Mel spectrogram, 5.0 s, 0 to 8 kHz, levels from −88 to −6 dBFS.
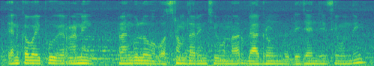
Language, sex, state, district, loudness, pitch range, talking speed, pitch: Telugu, male, Telangana, Mahabubabad, -16 LUFS, 115-135 Hz, 120 wpm, 125 Hz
